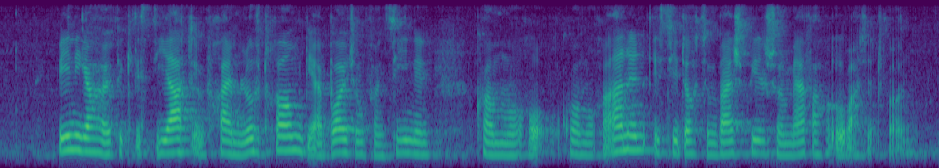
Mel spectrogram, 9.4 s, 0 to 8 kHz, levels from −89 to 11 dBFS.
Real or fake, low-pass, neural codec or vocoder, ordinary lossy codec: fake; 7.2 kHz; vocoder, 22.05 kHz, 80 mel bands, HiFi-GAN; none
